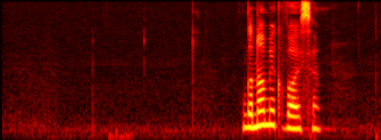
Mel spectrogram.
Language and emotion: Russian, neutral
